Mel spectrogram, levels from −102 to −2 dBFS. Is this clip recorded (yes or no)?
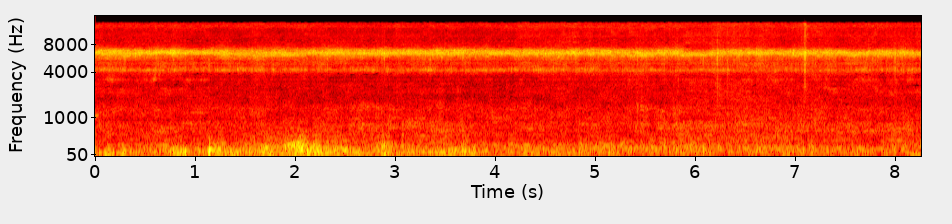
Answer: no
